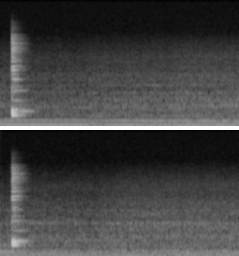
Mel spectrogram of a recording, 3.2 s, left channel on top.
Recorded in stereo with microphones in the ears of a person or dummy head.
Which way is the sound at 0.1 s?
25° left (ahead or behind).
